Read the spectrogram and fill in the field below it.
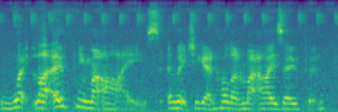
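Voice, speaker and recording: A woman with a British accent speaks at a very fast pace in a fairly high pitch. Noticeable background noise runs underneath. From British Isles. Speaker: yoga and reiki teacher. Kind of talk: casual interview chat. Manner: animated.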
